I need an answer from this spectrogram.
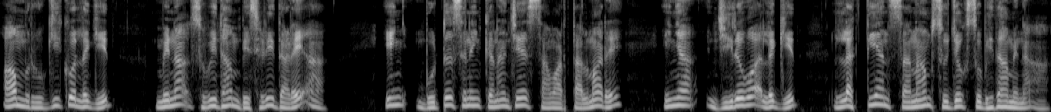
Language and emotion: Santali, fearful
